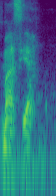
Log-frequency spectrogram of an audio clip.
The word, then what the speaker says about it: Masia: I and I am I pronouncing your last name correctly it's Masia Masia thank you yeah M Masia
